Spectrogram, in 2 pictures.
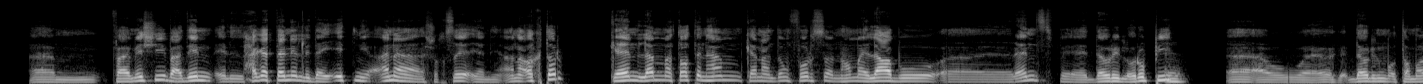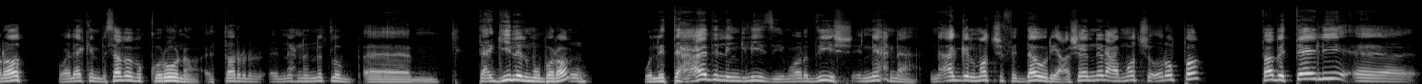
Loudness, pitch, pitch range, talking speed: -22 LUFS, 150 Hz, 130-185 Hz, 120 wpm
